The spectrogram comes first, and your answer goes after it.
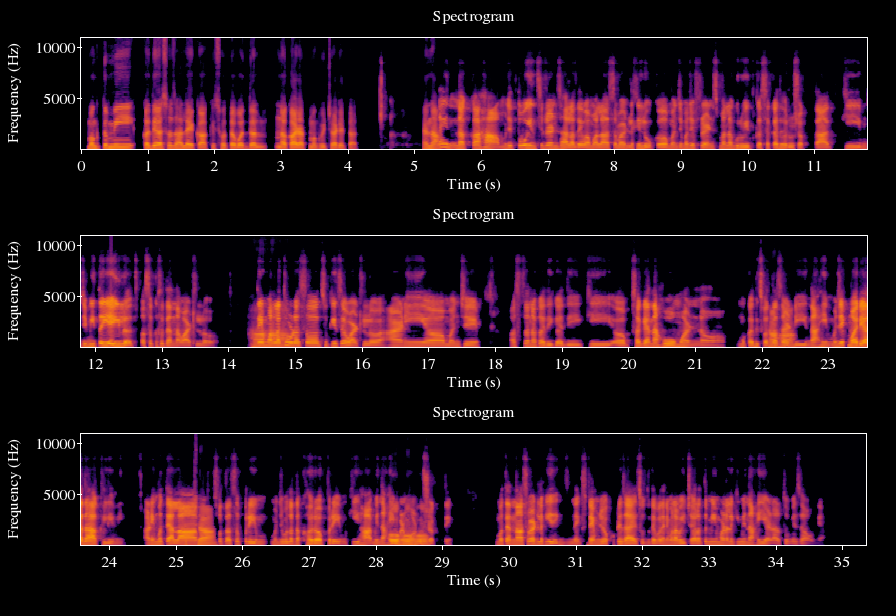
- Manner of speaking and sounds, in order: tapping; other noise; in English: "फ्रेंड्स"
- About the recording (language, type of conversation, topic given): Marathi, podcast, स्वतःवर प्रेम करायला तुम्ही कसे शिकलात?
